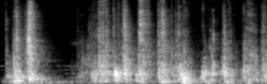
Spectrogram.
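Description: A door is opened and shut, with a string of wooden clunks and rattles over a few seconds, fairly loud, with no voices.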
